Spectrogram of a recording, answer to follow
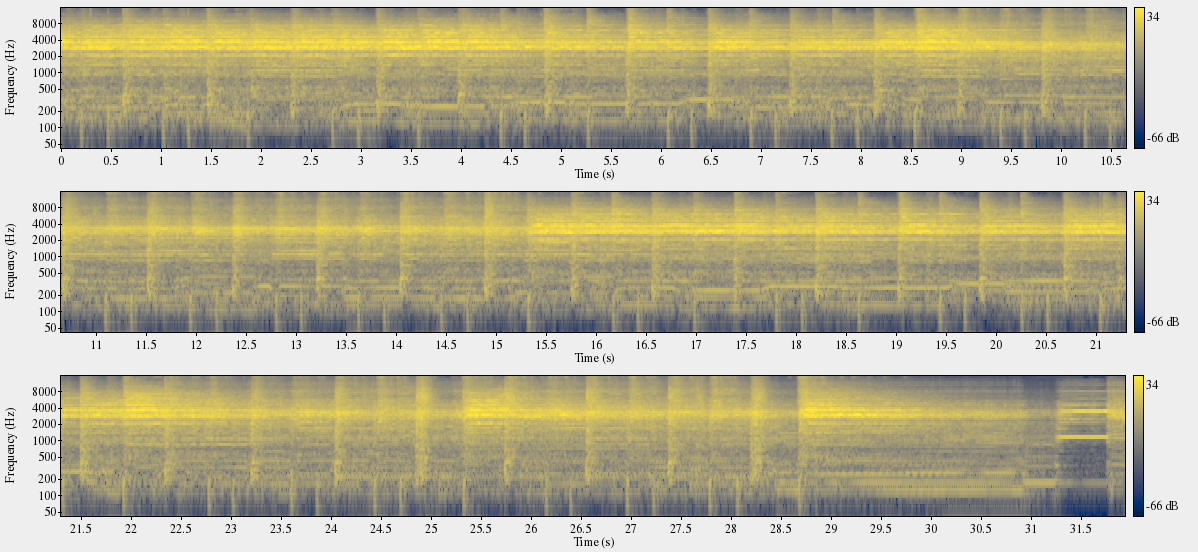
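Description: A rock band playing an instrumental passage with no singing: a full drum kit keeping a busy beat, a bass guitar line moving up and down in steps, and guitar.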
